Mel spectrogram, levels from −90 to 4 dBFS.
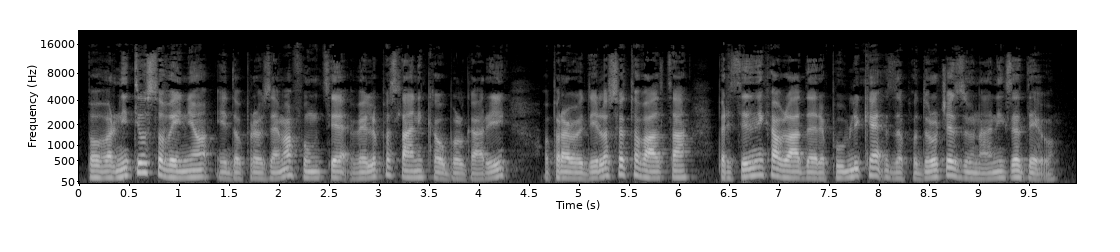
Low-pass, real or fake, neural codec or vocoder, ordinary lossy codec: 19.8 kHz; real; none; MP3, 64 kbps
